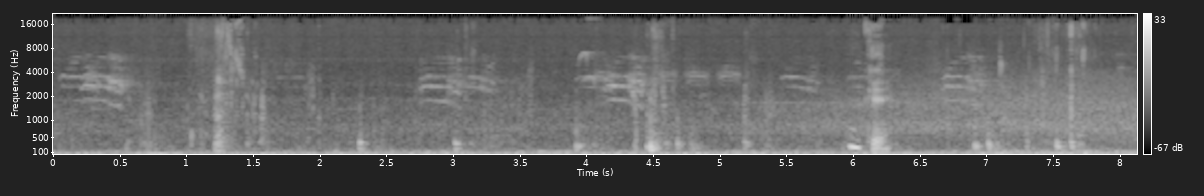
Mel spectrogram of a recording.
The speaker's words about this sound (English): Couple catbirds, gray catbird.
